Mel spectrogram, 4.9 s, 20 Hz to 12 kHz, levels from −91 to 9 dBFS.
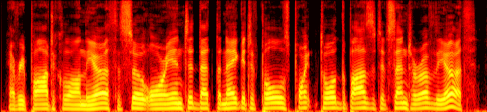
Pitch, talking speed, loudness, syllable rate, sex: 140 Hz, 245 wpm, -15 LUFS, 7.6 syllables/s, male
